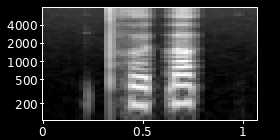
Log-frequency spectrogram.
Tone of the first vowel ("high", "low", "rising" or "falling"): low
